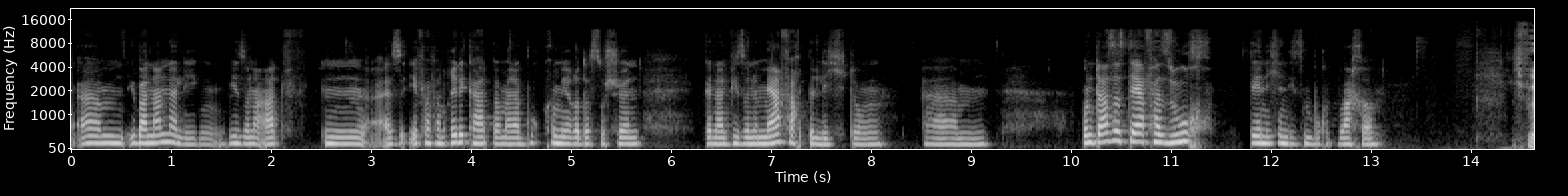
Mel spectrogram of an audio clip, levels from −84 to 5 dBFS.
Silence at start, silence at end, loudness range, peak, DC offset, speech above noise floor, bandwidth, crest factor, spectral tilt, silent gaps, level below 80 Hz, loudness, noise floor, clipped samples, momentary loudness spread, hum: 0 s; 0 s; 4 LU; -2 dBFS; under 0.1%; 42 dB; 12 kHz; 18 dB; -7.5 dB/octave; none; -56 dBFS; -19 LUFS; -60 dBFS; under 0.1%; 12 LU; none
